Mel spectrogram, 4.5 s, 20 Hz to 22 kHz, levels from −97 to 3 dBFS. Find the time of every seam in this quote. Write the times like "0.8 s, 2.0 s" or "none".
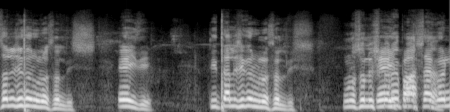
none

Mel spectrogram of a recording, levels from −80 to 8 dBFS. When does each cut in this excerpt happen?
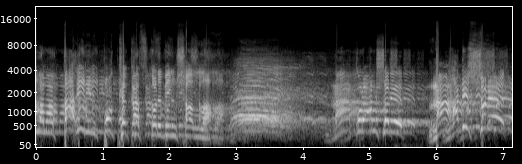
4.4 s

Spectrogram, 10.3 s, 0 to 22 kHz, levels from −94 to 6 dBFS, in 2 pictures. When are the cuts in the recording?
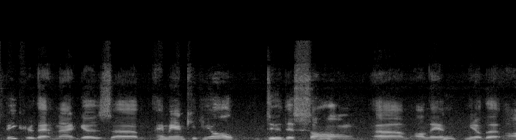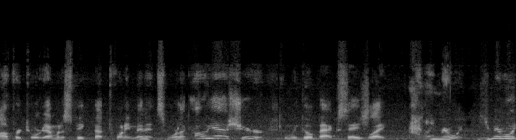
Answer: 8.1 s

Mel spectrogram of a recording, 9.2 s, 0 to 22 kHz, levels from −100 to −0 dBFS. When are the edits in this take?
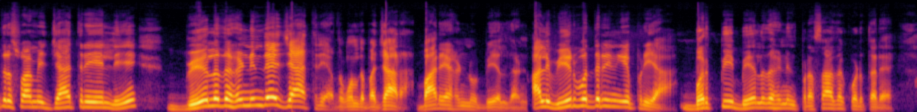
5.2 s, 6.7 s

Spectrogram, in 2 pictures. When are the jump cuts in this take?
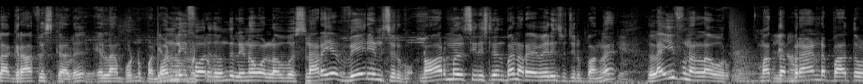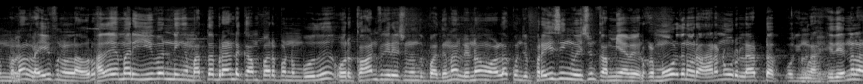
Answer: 1.6 s, 9.6 s, 15.1 s

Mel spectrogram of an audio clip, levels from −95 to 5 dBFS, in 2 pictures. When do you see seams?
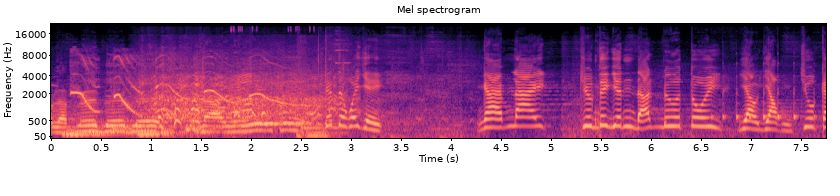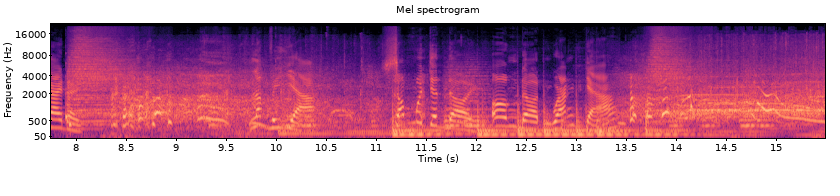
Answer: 2.6 s

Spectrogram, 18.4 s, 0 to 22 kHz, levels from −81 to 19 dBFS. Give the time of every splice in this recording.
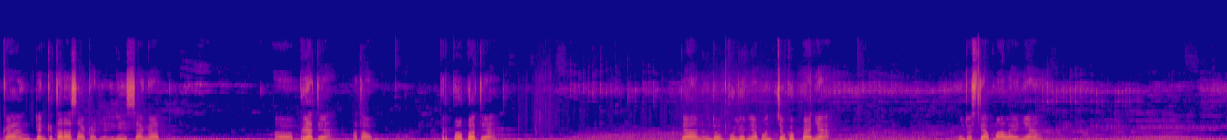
12.9 s

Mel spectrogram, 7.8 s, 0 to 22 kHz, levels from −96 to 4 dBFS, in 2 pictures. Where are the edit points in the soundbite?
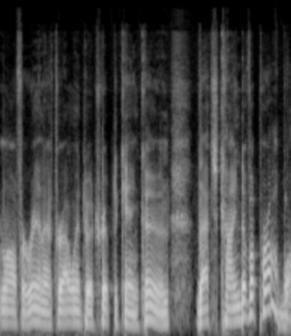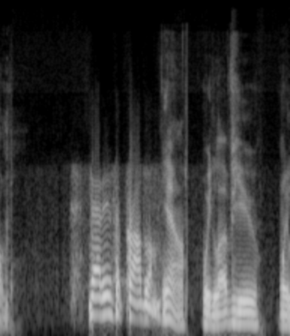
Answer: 6.2 s

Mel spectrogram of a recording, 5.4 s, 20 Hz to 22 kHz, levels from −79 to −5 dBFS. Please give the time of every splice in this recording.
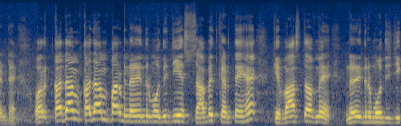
1.6 s

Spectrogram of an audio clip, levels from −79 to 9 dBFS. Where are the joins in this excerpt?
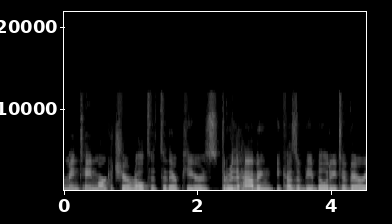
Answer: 2.3 s, 3.2 s

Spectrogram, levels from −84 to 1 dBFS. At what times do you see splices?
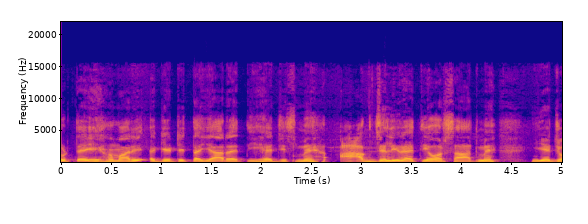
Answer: none

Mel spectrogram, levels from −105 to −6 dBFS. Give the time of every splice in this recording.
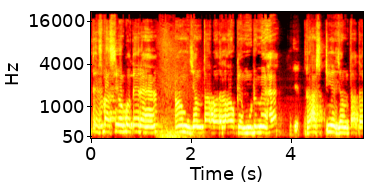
1.7 s

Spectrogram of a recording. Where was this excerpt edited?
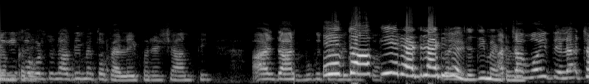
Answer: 2.9 s

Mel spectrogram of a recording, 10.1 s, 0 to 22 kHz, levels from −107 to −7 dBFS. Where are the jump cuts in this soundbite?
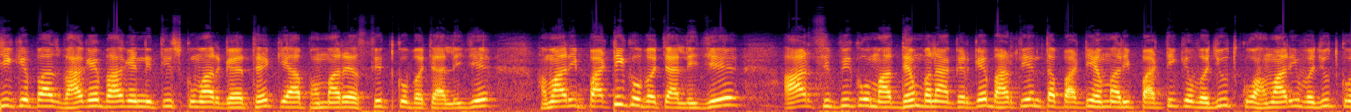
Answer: none

